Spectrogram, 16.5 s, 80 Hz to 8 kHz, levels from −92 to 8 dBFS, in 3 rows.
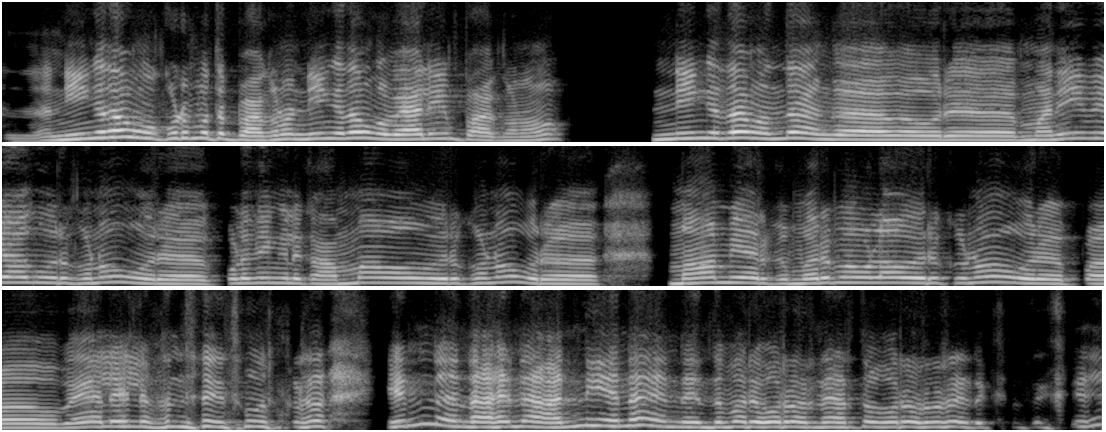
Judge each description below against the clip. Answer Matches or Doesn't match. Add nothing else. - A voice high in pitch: Matches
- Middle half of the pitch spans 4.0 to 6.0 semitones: Doesn't match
